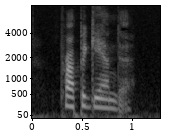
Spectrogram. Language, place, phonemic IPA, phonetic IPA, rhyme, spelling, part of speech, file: English, California, /ˌpɹɑpəˈɡændə/, [ˌpɹɑ.pəˈɡɛə̯n.də], -ændə, propaganda, noun, En-us-propaganda.ogg
- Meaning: Agitation, publicity, public communication aimed at influencing an audience and furthering an agenda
